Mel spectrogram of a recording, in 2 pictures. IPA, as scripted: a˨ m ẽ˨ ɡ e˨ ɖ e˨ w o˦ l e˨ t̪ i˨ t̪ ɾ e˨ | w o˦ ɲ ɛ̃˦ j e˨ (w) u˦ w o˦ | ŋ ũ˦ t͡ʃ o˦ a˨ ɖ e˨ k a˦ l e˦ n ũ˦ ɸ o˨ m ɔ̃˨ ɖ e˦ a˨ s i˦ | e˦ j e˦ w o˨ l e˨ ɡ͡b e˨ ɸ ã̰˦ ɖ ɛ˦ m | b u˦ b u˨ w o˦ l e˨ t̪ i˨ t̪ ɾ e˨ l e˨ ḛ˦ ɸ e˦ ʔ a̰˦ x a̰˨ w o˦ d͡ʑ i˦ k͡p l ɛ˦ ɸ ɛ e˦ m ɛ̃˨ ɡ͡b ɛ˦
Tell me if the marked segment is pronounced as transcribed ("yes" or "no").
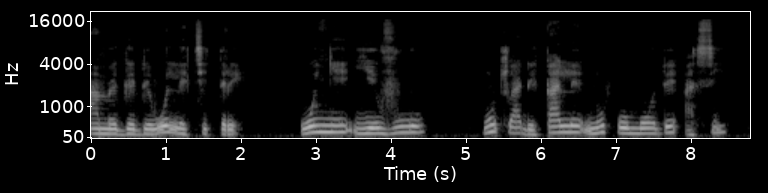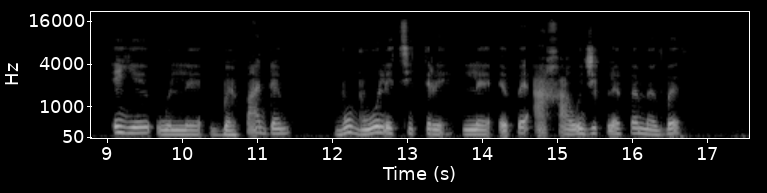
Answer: no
